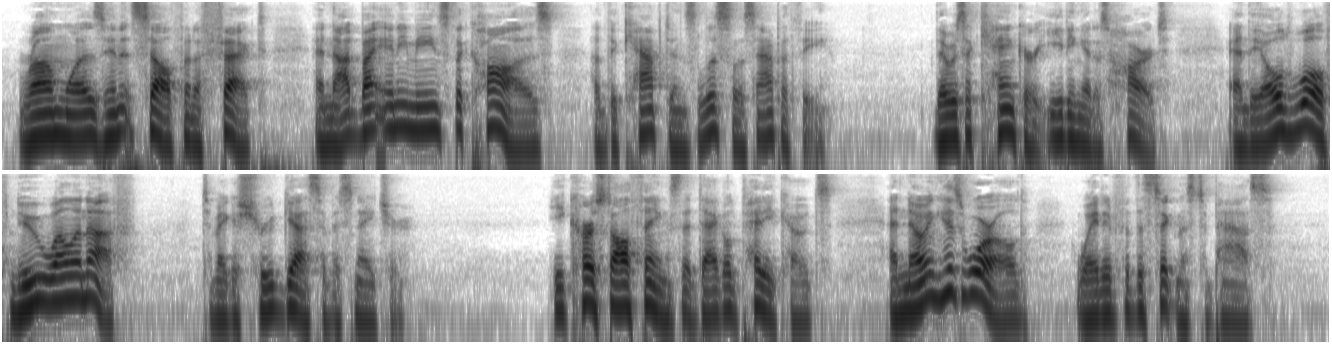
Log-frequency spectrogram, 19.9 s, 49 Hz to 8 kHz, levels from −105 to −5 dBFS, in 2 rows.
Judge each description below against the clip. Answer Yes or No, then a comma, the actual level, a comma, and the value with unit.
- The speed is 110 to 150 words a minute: No, average, 170 wpm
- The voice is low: Yes, low, 125 Hz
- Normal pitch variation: No, wide, 6.1 semitones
